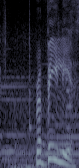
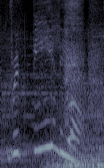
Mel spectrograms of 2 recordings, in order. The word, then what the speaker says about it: Revelio: Rebellious. Saying it wrong. Ugh, Revelia. Much better.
